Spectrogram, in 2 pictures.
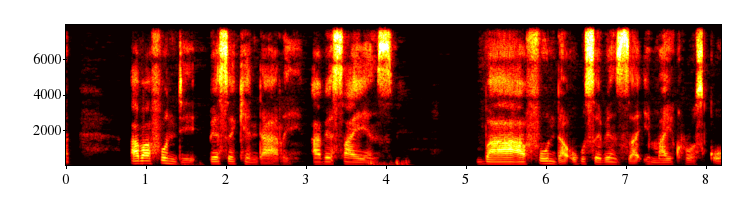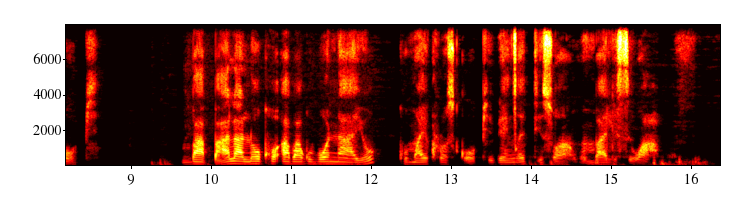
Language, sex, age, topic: North Ndebele, male, 36-49, education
